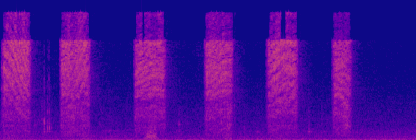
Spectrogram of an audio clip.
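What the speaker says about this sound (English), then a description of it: "Start off with a coat of white spray paint" White spray paint hissing from an aerosol can onto old mallard duck decoys, six even bursts of about a third of a second each with short pauses between, close and steady over a faint low hum.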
